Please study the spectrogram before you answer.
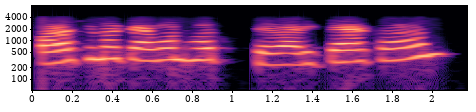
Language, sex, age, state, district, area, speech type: Bengali, female, 30-45, West Bengal, Darjeeling, urban, conversation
